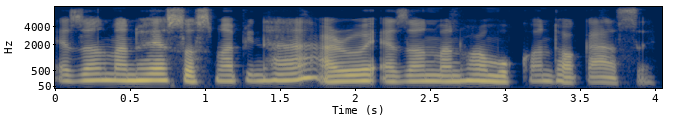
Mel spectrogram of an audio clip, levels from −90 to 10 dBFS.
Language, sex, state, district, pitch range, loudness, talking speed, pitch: Assamese, female, Assam, Kamrup Metropolitan, 165-190 Hz, -20 LUFS, 150 wpm, 175 Hz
